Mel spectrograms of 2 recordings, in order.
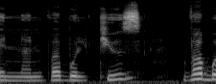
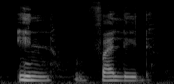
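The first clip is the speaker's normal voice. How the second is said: stress punched on first syllable "in" of "invalid"; 4 dB quieter than usual. Explaining word stress with an example sentence: stress on first syllable of invalid. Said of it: "we're going to stress the first syllable".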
